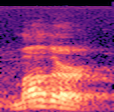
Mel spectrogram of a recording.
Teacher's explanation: the voicing is becoming irregular on that last syllable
